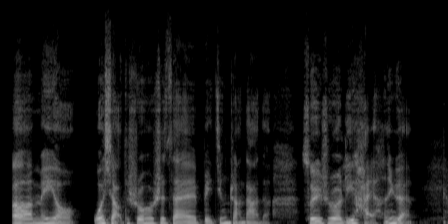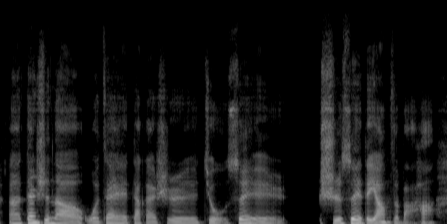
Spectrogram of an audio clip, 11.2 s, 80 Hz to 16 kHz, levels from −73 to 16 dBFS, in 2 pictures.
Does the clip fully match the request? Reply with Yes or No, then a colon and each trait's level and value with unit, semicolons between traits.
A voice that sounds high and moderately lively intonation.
No: medium, 160 Hz; average, 4.0 semitones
